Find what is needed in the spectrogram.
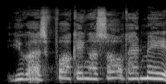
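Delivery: mock very high, enraged, furious screaming fit. Telling someone about a man caught stealing flipping out at security, retelling a man's scream. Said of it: "like he's screaming".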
